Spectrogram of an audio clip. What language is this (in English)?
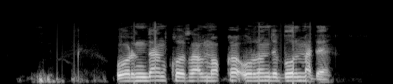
Uzbek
